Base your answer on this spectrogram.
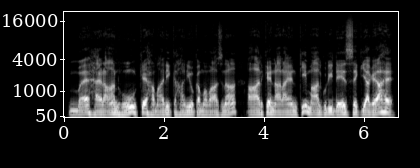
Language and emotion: Urdu, surprised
